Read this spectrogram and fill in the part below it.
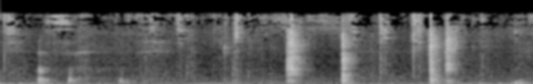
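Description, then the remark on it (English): A deck of cards is shuffled for a deck-building game: a string of crisp, irregular papery snaps and clicks, with a few louder bursts toward the end and faint voices in the background. “Do I shuffle this in? Slightly better shuffle.”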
